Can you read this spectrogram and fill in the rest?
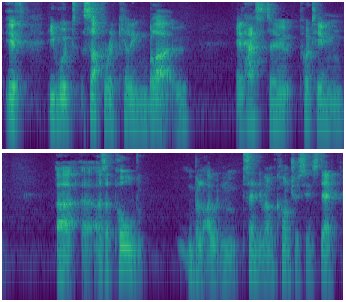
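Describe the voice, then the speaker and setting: Bright-voiced man in an echoey room. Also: medium pitch, a little slow. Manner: rambling, conversational asides. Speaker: game master recapping a tabletop role-playing session. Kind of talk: casual spoken story recap, vlog. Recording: roomy, echoing voice recording.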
